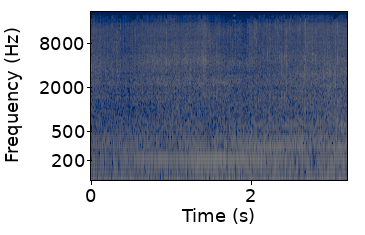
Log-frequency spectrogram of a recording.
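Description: Steak frying in the video game Cooking Simulator, a continuous hissing sizzle that holds steady and close throughout, with no voices.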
